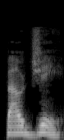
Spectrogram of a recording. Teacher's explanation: Pronunciation of the vowels ai and au as diphthongs, rather than monophthongs (as in standard Hindi)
